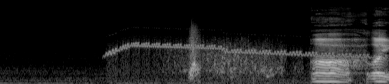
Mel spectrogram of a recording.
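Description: A fishing line whizzes out on a cast.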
